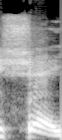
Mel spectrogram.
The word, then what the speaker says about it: Hsieh: Is it pronounced? Tony Hsieh, yeah.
